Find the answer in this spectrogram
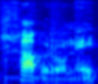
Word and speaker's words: Gaborone: largest city is gaborone if you speak setswana it's pronounced haberone located close to the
